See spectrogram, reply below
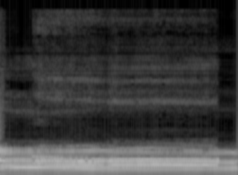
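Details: A talking parrot, asked for the most annoying sound in the world, gives a loud, harsh, buzzy, flat drone that holds steady for about three seconds and then cuts off abruptly, indoors.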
